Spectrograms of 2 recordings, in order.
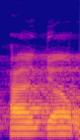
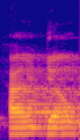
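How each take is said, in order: No difference in how they are said.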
